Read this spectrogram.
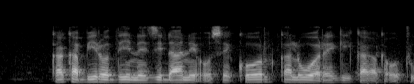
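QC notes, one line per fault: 3.68–3.85 s, frames out of order: a brief garbled flutter, as two neighbouring 85 ms blocks (likely four frames each) play in swapped order.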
